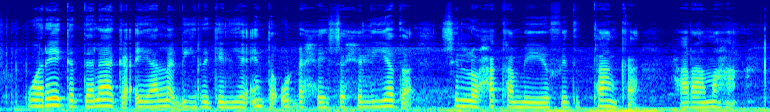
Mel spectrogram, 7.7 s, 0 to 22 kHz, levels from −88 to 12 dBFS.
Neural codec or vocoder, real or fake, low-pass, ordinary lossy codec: none; real; none; none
